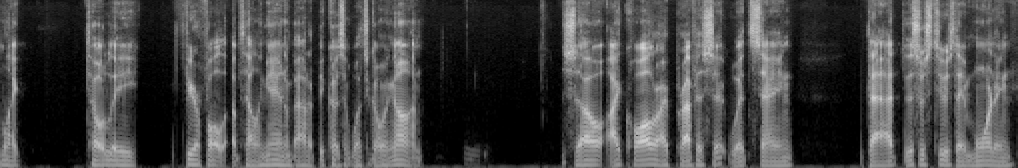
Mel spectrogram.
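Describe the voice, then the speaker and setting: A middle-aged man with a very low, heavily gravelly voice. He tells his story frankly and with feeling, cursing now and then, recorded dry and close. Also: no room sound. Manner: frank, emotional, swears casually. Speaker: coaching client. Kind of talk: candid personal story in a coaching interview.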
